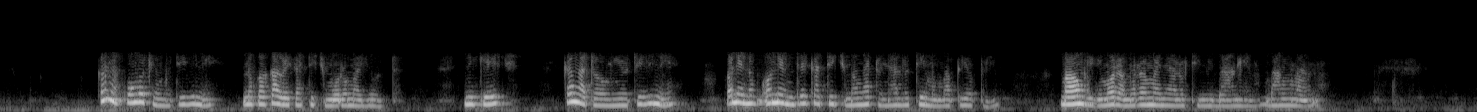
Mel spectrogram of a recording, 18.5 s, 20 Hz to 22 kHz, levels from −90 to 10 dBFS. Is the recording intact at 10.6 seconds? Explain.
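No. At 10.6 seconds the speech carries G.729 codec damage, as it does throughout the clip. The codec rebuilds each short frame from a vocal tract filter, a pitch estimate and a few pulses. Nothing above 4 kHz survives. The result here is plainly audible. The speech sounds dull, slightly rough and synthetic. That character fits the 8 kbit/s G.729A variant.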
